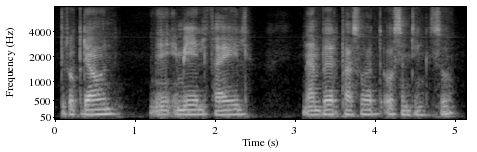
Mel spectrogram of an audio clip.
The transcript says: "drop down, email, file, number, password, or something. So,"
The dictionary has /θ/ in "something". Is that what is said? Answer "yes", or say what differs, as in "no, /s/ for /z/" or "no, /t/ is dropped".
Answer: no, /t/ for /θ/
